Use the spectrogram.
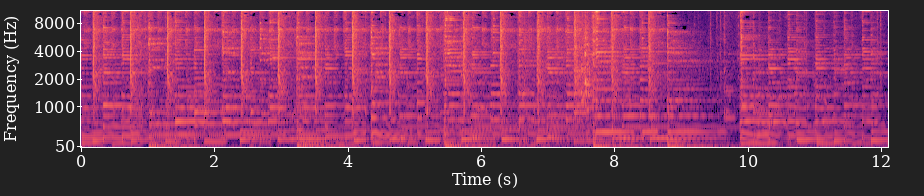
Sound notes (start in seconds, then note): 6.3 splash into water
